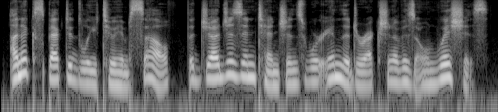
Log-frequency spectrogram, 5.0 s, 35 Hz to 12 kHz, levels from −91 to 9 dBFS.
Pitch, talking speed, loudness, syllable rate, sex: 175 Hz, 170 wpm, -18 LUFS, 5.7 syllables/s, female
